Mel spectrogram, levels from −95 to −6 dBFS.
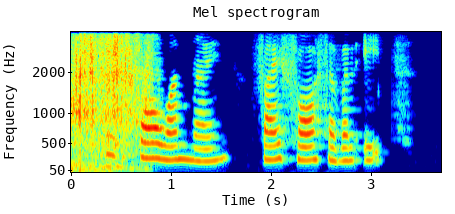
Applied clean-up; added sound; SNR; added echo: classical method Wiener filter.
